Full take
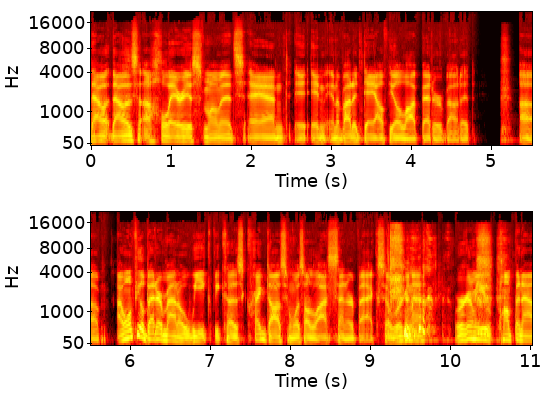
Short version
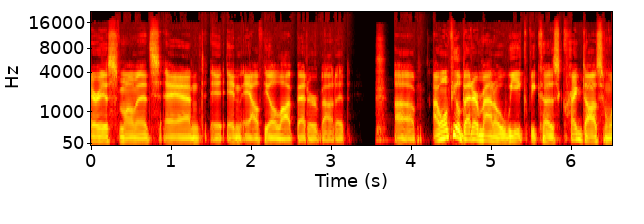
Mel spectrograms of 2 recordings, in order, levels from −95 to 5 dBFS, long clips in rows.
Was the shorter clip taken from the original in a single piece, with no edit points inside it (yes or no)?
no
